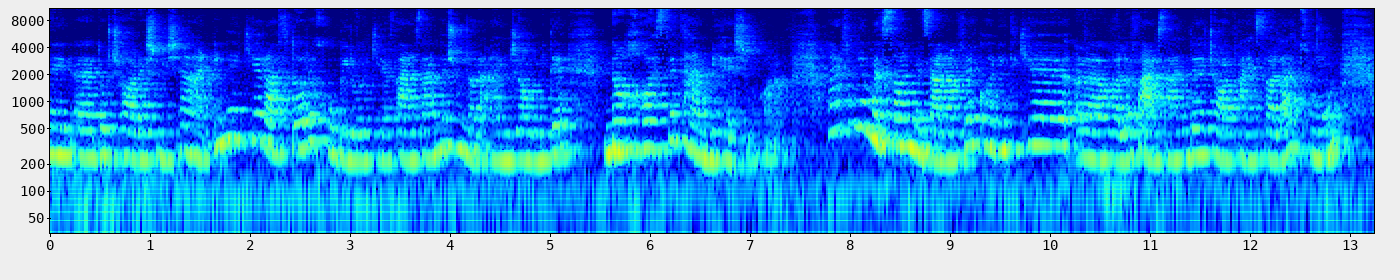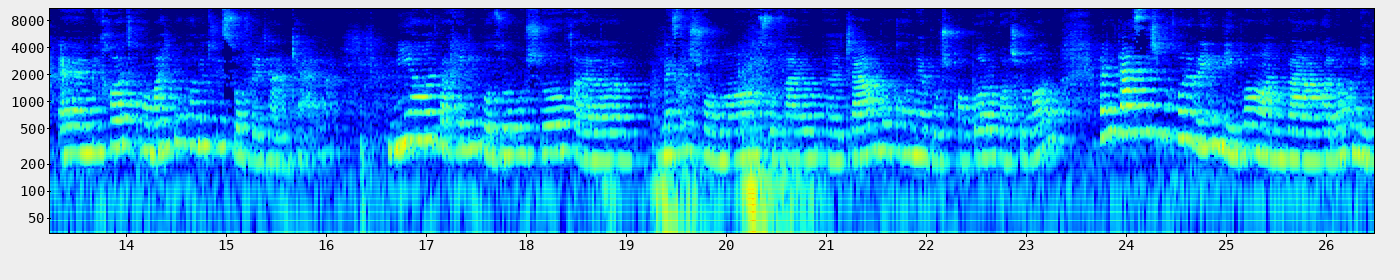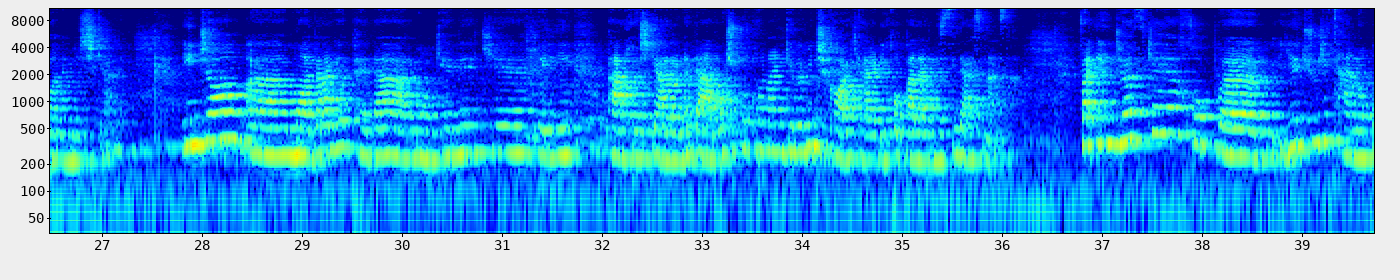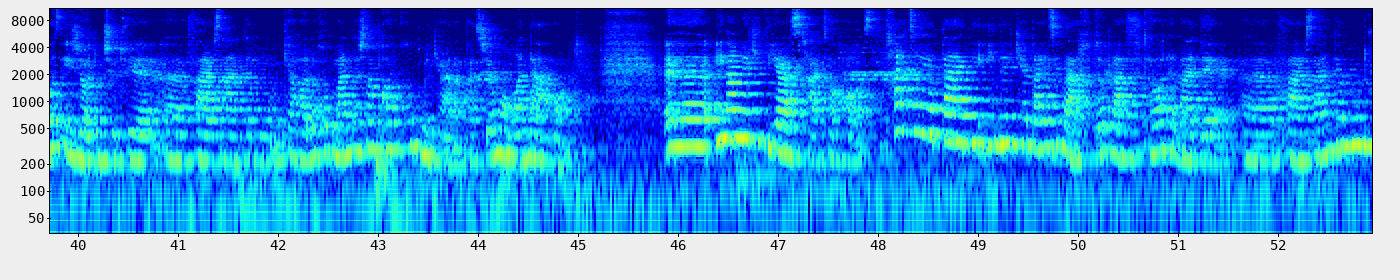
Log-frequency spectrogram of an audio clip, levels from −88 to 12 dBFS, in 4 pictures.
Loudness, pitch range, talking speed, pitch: -37 LUFS, 230-310 Hz, 135 wpm, 255 Hz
